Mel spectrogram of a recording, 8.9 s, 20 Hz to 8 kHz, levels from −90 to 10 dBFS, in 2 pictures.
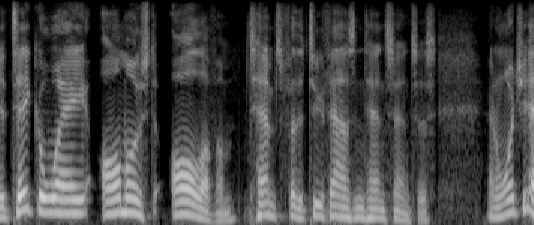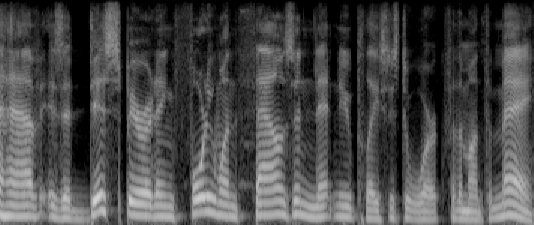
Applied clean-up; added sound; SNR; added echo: none; none; none; none.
